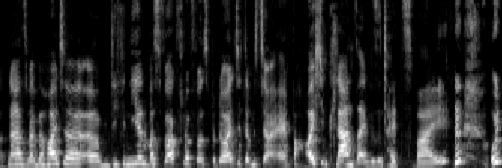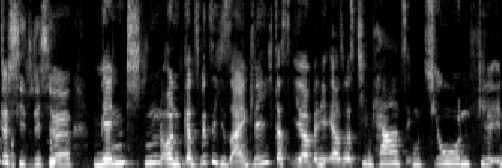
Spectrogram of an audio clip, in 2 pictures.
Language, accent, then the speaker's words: German; Hamburg, Germany; ich komme halt aus Hamburg.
